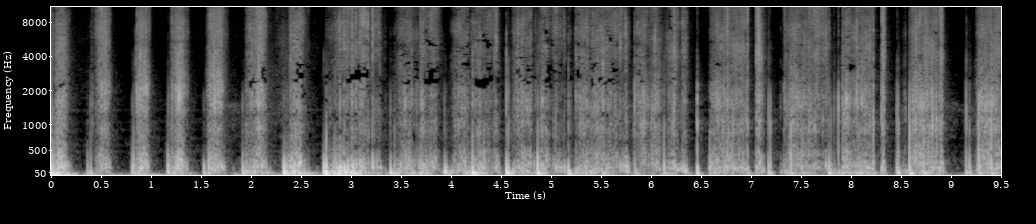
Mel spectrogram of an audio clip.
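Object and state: Cork coaster scratched.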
